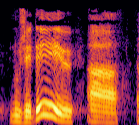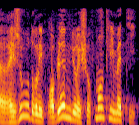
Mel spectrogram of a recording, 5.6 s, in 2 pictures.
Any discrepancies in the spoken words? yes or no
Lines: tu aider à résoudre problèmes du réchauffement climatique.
yes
